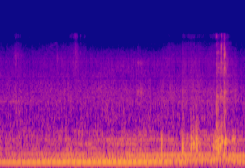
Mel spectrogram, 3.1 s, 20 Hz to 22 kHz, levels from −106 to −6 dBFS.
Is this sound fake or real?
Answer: fake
